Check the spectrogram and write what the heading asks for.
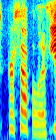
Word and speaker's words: Persepolis: Persepolis? – No, that's right. – Yeah. – Oh, yay. – Yeah, it's Persepolis.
